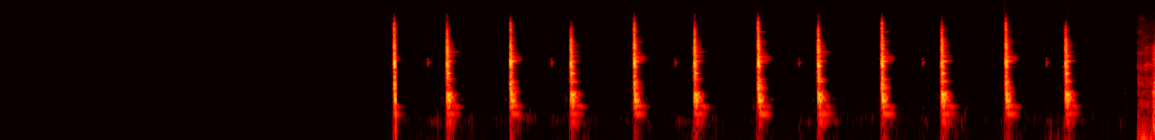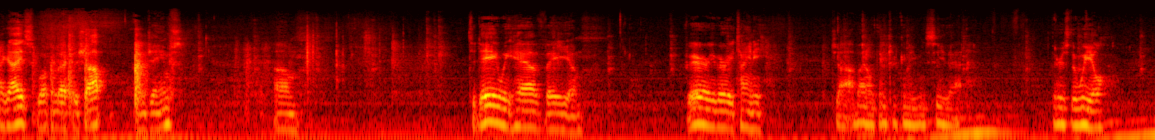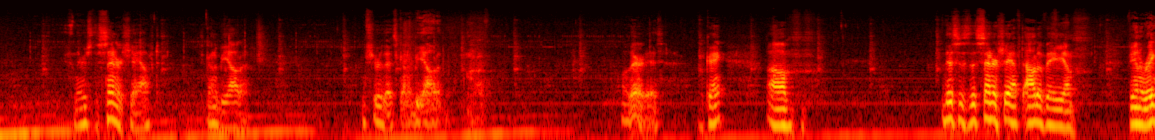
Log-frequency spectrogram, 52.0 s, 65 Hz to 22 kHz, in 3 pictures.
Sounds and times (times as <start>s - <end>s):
Clock: 6.7s - 6.9s, 7.6s - 7.8s, 8.5s - 8.8s, 9.5s - 9.7s, 10.4s - 10.6s, 11.4s - 11.6s, 12.2s - 12.5s, 13.2s - 13.4s, 14.1s - 14.3s, 15.0s - 15.3s, 16.0s - 16.2s, 17.1s - 51.9s
Speech: 17.3s - 20.1s, 21.4s - 21.9s, 24.4s - 26.1s, 27.6s - 28.9s, 29.8s - 31.9s, 33.1s - 34.0s, 35.7s - 37.0s, 37.8s - 38.4s, 40.1s - 41.4s, 44.0s - 44.6s, 45.2s - 45.5s, 46.2s - 46.6s, 48.8s - 50.8s, 51.6s - 51.9s.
